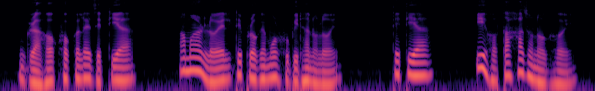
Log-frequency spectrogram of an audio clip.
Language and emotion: Assamese, sad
